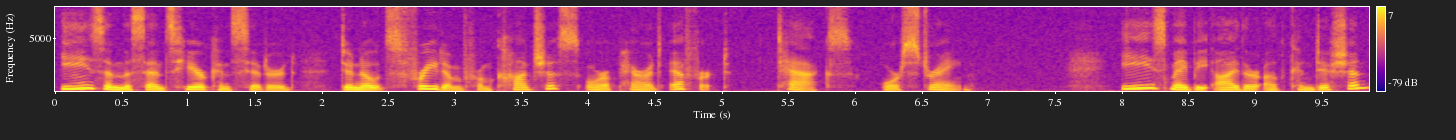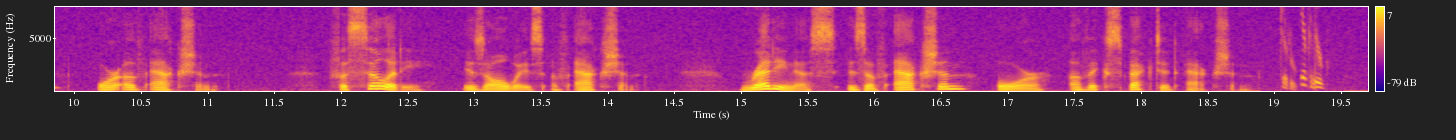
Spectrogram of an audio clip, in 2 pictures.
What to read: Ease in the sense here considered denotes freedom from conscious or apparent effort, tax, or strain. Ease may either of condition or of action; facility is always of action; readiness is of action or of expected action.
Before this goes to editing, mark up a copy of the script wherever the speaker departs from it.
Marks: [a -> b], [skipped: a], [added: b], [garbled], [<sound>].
Ease in the sense here considered denotes freedom from conscious or apparent effort, tax, or strain. Ease may [added: be] either of condition or of action; facility is always of action; readiness is of action or of expected action. [chirp]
